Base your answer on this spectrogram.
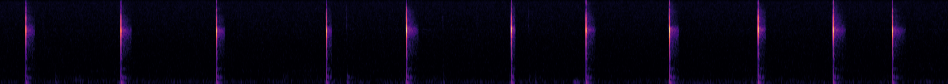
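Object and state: Resin diamond-painting drills tapped onto adhesive canvas.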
